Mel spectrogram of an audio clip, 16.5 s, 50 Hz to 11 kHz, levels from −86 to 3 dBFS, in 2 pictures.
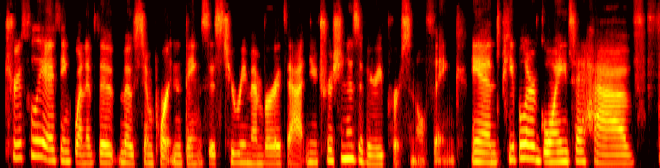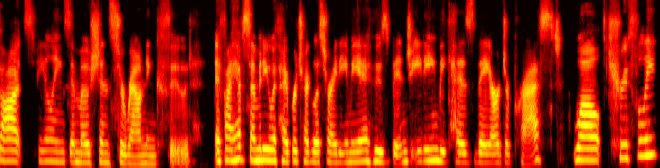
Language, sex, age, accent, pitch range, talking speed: English, female, 10-29, American, 180-230 Hz, 165 wpm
